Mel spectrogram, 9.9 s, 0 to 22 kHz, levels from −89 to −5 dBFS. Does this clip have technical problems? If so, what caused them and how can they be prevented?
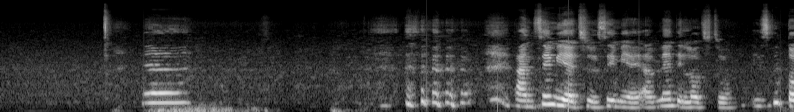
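Yes. Clock drift buffer slips run from 0.91 s to 9.75 s: a click about every 0.89 s, roughly ten in all, steady as a metronome through the speech. The regular spacing likely comes from two devices on independent clocks, mismatched by something like 700 ppm, so the buffer between them drifts until a chunk of a few tens of samples is dropped or repeated, producing each click. To prevent it, lock both devices to a shared clock or use adaptive resampling between them.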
